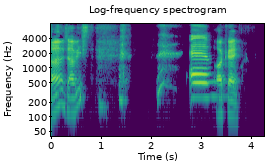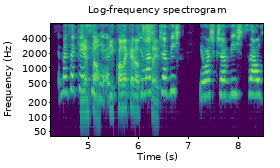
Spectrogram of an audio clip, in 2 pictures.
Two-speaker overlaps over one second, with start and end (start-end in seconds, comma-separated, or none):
none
